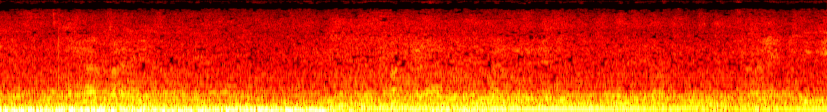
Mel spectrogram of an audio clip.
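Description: Indistinct chatter of people talking in a crowded room, over a steady low hum. A deep rumble underneath eases off about three seconds in.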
